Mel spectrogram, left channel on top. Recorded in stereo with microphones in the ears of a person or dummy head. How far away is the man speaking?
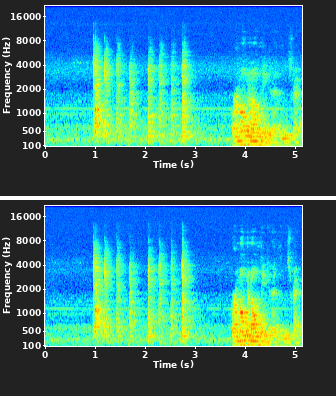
About 3.5 m.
